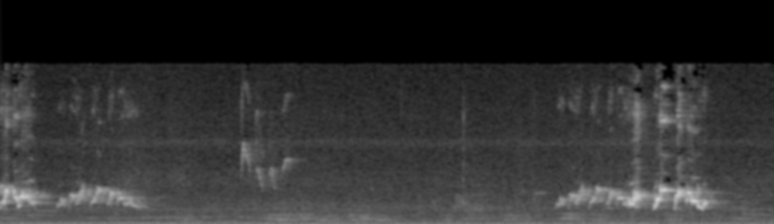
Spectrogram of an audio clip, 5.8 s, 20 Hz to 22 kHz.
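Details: Red-whiskered bulbul kept as a decoy bird for trapping, recorded 7 November 2016: a bright, warbled phrase of rising and falling whistles at the start, a pause, then a richer chattering burst near the end.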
